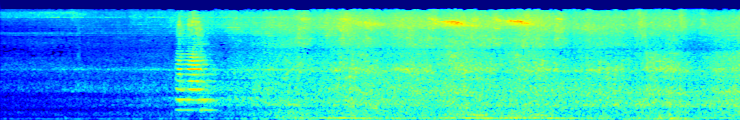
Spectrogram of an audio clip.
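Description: A train sounds a short horn blast about two seconds in, then comes past close by, its running noise swelling and staying loud and steady.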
